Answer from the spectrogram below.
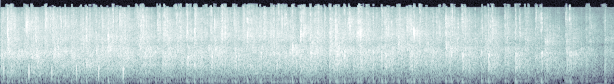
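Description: A crowd applauds steadily for several seconds, a dense, even wash of many hands clapping at a fairly loud level that tapers slightly toward the end.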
